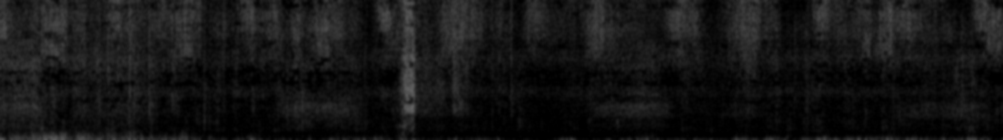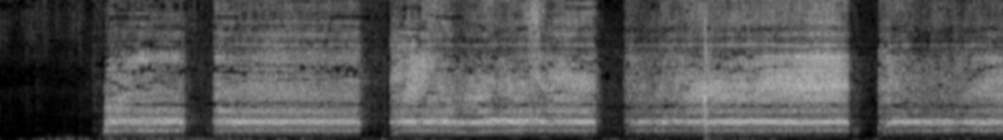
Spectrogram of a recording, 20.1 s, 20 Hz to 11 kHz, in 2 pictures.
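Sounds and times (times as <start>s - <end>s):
boar squealing: 11.0s - 20.0s.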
